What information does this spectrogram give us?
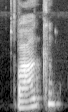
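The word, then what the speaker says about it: Palk: क्या है, पाक स्ट्रेट, पाक स्ट्रेट। पाक स्ट्रेट को अगर इंग्लिश में लिखना हो तो ऐसे लिखिएगा, इसका एल जो होता है वो साइलेंट रहता है।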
